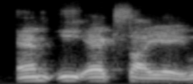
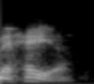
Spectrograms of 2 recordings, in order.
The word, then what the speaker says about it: Mexia: You know, yeah, I can it's, imagine it's, it's, it's spelled M E X I A, which you would say it's like Mexia, but it's actually Mahia.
